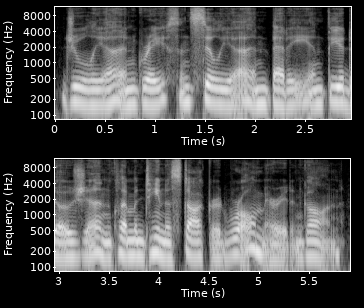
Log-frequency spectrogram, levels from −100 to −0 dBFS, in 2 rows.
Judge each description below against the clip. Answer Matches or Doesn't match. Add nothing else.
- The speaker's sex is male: Doesn't match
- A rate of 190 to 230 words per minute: Doesn't match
